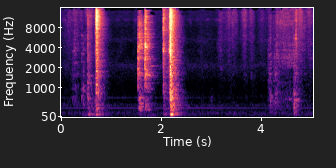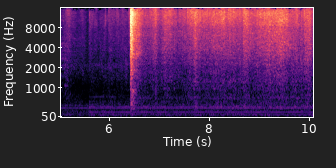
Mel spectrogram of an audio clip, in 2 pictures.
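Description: Kitchen handling sounds: a few sharp knocks and clatters, like cupboard doors or drawers being shut, the loudest about two seconds in. About six and a half seconds in, a steady hiss sets in and keeps going.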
